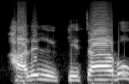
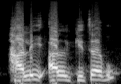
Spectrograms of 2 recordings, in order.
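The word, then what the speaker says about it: هلِ الكتابُ: রয়েছে ওই লামও সাকিন আরবিতে নিয়ম হলো দুই সাকিন একসাথে আসতে পারে না এজন্য আমরা এই হালের শেষে যে লাম রয়েছে এই লামের নিচে জের দিয়ে পড়ি যাতে এবার উচ্চারণটা সহজ হয় অর্থাৎ এভাবে পড়ি হালিল কিতাবু মুফিদুন এখন প্রশ্ন হলো আমরা এভাবে পড়ি না কেন হালি আল কিতাবু দেখুন এভাবে কিন্তু পড়া যায় না এভাবে পড়া যায় না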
